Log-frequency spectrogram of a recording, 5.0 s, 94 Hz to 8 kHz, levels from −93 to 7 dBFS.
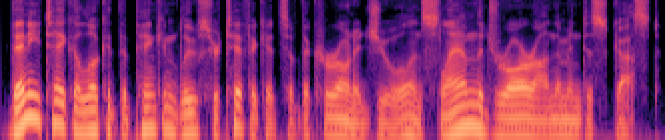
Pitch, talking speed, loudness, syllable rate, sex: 100 Hz, 275 wpm, -21 LUFS, 6.5 syllables/s, male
